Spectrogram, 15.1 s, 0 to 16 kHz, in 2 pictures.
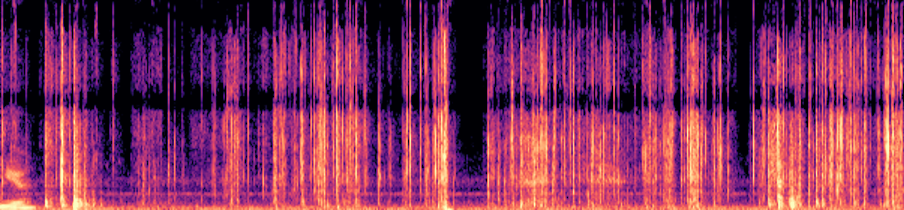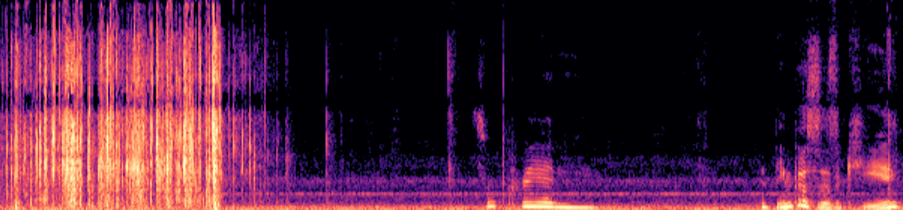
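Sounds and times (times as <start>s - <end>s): toy packaging crinkling: 0.0s - 9.9s.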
